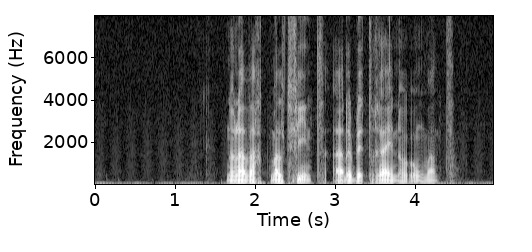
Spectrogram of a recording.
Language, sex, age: Norwegian, male, 20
